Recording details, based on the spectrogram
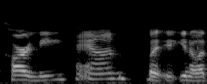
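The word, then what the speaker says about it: Carnehan: I thought it was caraan it's caran but you know that's just the way it's spelled not the way it's pronounced okay now you can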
